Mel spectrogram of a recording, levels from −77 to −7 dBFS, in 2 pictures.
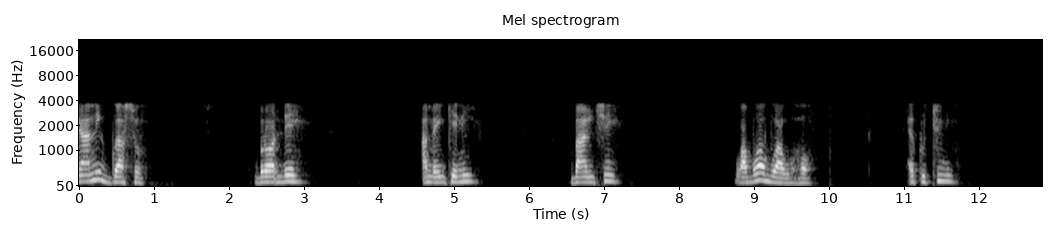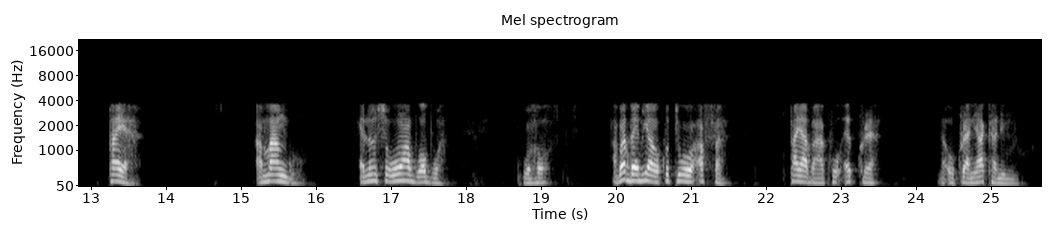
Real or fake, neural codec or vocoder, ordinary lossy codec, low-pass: fake; codec, 16 kHz, 4 kbps, FunCodec, trained on LibriTTS, 50 frames a second; Opus, 32 kbps; 3.6 kHz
